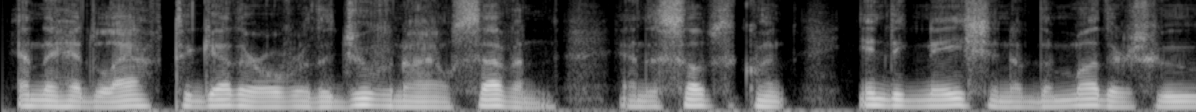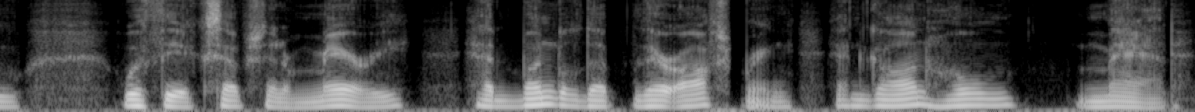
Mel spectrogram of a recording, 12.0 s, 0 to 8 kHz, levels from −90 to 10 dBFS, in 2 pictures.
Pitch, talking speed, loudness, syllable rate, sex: 105 Hz, 155 wpm, -18 LUFS, 5.1 syllables/s, male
